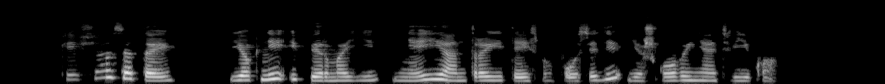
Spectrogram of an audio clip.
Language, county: Lithuanian, Vilnius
